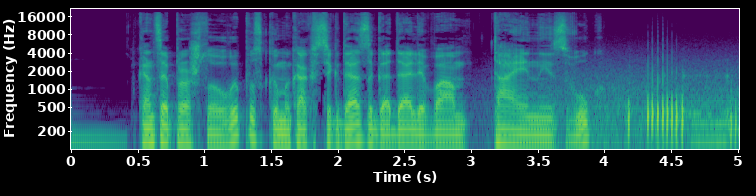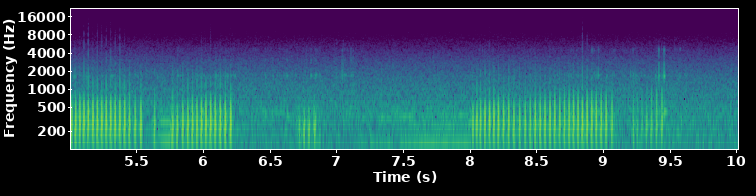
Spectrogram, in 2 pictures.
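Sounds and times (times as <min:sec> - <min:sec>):
speech: 0:00.5 - 0:04.2
fruit fly courtship song: 0:04.1 - 0:09.6.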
